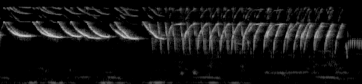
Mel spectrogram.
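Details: Canary duel, long rolled song used to stir silent canaries into singing: loud downward-sweeping high notes repeated quickly, followed by a long fast trill of short high pulses.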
